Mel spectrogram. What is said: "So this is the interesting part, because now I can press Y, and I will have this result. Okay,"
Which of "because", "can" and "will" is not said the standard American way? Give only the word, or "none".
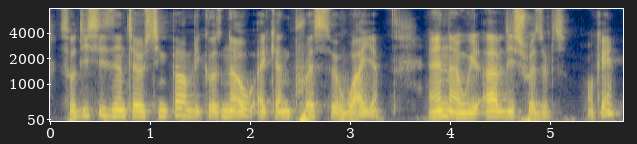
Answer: none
